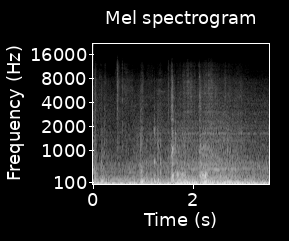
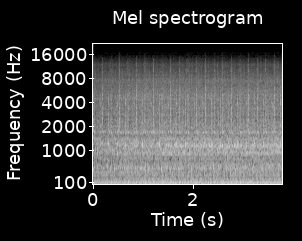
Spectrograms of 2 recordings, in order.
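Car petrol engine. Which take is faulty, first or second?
second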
